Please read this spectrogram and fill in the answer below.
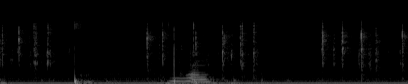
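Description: Computer keyboard keys clicking in irregular runs as a line of code is typed, over a steady low hum. A brief murmur of voice comes about two seconds in.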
